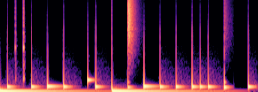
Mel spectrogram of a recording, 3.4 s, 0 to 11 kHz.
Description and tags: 70 bpm drum loop made with Hydrogen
